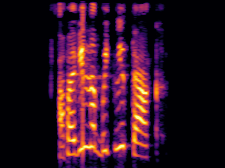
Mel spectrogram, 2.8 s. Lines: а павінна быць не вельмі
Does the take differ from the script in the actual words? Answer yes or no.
yes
